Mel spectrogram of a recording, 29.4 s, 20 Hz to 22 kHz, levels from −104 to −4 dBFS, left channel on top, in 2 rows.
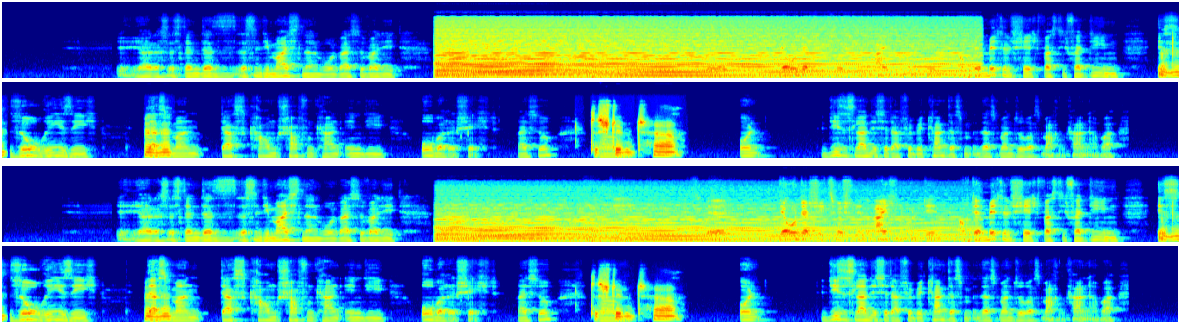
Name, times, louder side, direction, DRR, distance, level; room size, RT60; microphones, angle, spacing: voice 1, 1.4-5.2 5.5-6.0 6.7-8.2 8.5-15.9 16.5-19.5 20.0-20.8 21.2-22.6 23.9-24.2 25.0-28.8, right 3 dB, 80° right, 4.1 m, -38 dB
sound 1, 5.4-12.3, left 6 dB, 80° left, 0.6 m, -28 dB
voice 2, 16.5-16.8 22.1-23.2, left 4 dB, 30° left, 0.7 m, -28 dB
head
